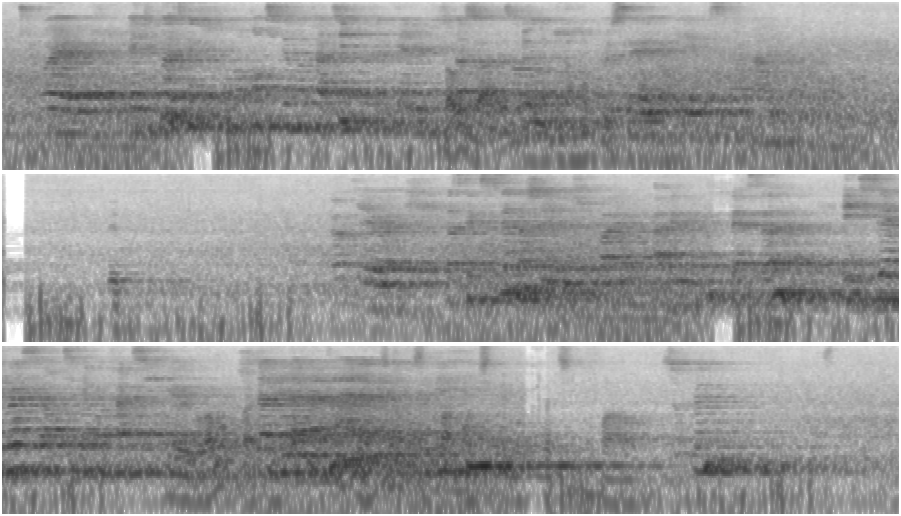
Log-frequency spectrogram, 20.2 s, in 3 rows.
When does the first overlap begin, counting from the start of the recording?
3 s

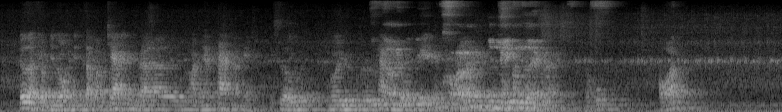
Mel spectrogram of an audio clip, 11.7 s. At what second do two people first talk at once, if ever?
6 s

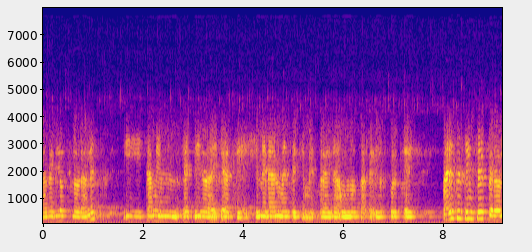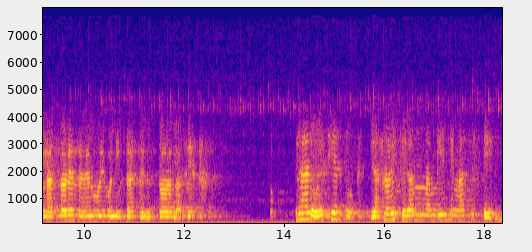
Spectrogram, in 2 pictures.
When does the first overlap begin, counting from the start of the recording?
none

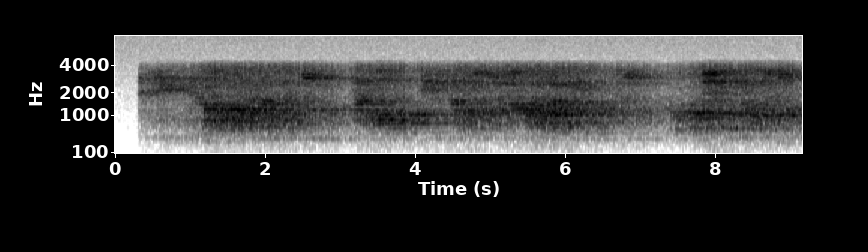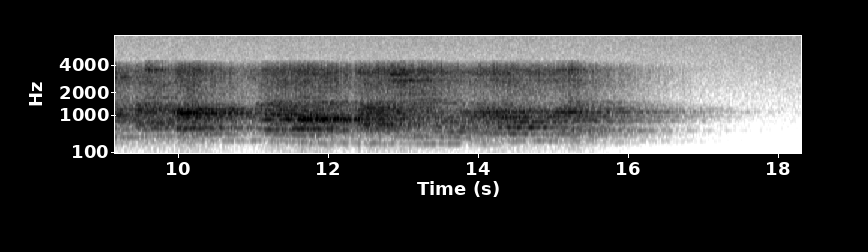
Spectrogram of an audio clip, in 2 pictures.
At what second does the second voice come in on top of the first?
8 s

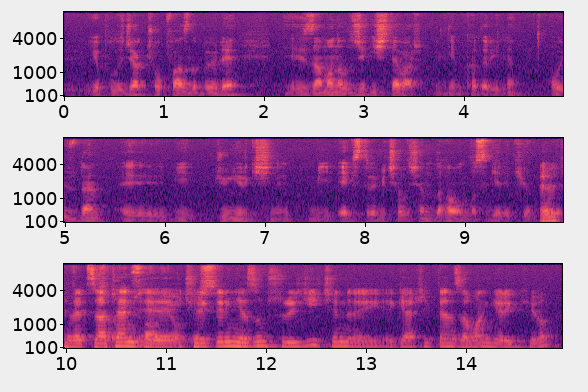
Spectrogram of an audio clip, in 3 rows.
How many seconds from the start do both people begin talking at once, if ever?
10 s

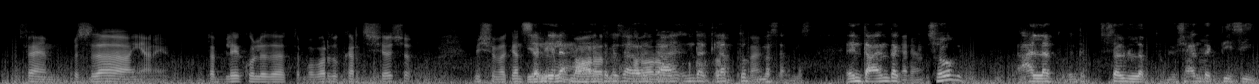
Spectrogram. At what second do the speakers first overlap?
5 s

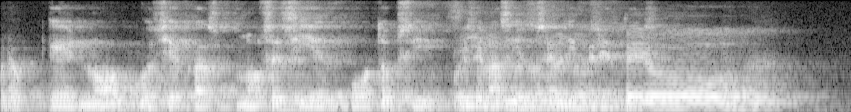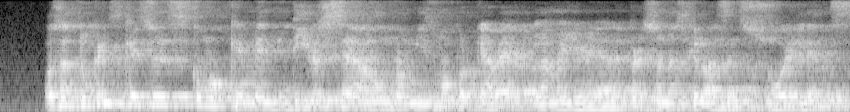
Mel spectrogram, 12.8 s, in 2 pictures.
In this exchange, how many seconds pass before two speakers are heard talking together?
3 s

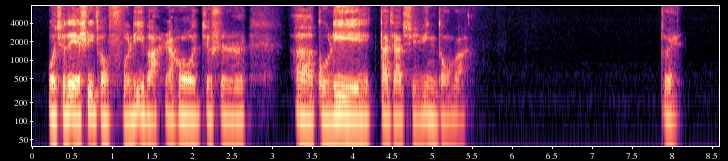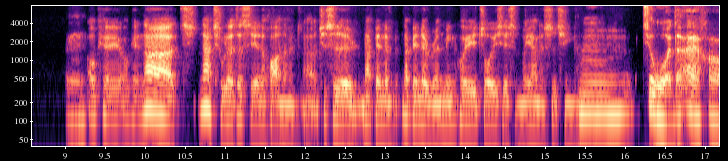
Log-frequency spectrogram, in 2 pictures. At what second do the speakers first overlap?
none

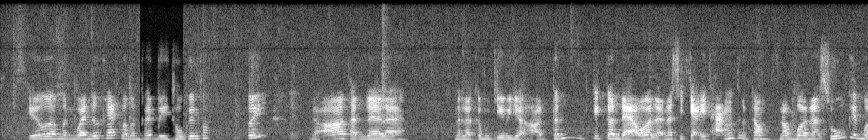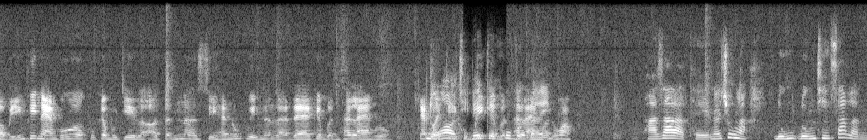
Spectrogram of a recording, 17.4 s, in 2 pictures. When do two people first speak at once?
13 s

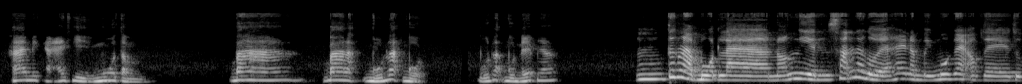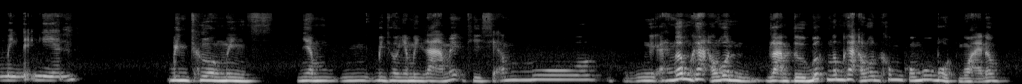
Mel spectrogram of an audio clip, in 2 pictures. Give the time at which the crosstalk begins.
none

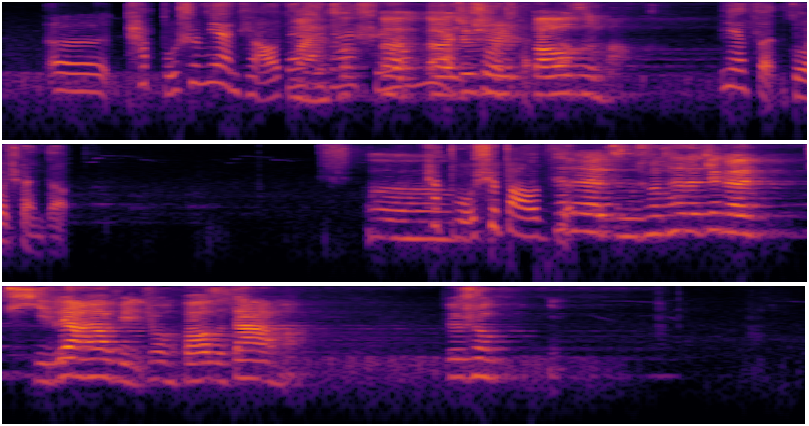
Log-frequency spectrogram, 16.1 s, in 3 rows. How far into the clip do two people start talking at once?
2 s

